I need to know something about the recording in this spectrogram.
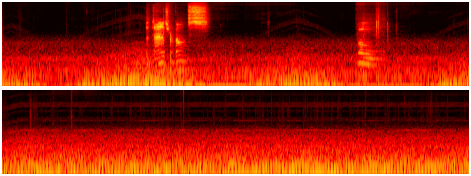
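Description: A vessel's engine rumbles with a deep, steady hum.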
